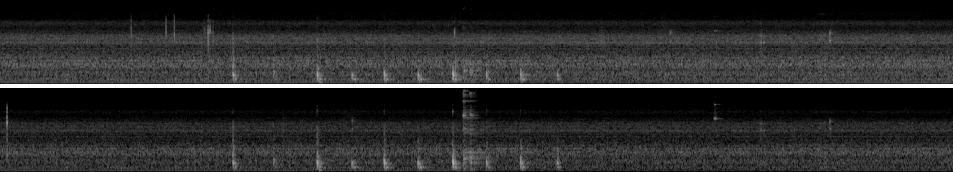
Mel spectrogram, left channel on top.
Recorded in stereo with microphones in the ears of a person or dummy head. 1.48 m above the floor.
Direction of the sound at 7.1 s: 70° right (ahead or behind).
